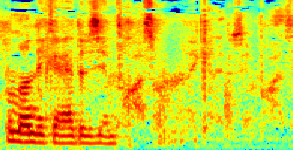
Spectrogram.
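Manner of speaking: soft, unvoiced, calming whisper. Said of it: "voilà, bon, je me calme".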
